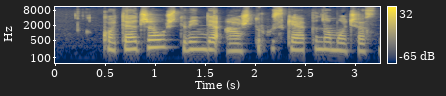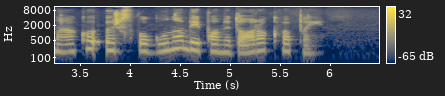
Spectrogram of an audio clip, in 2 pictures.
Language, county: Lithuanian, Kaunas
